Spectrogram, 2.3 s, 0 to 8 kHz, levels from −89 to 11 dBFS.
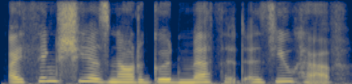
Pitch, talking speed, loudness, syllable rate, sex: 250 Hz, 280 wpm, -16 LUFS, 5.4 syllables/s, female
